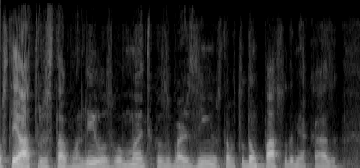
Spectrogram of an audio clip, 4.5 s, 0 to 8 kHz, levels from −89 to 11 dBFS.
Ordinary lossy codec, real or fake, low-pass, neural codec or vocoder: Opus, 16 kbps; real; 7.2 kHz; none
